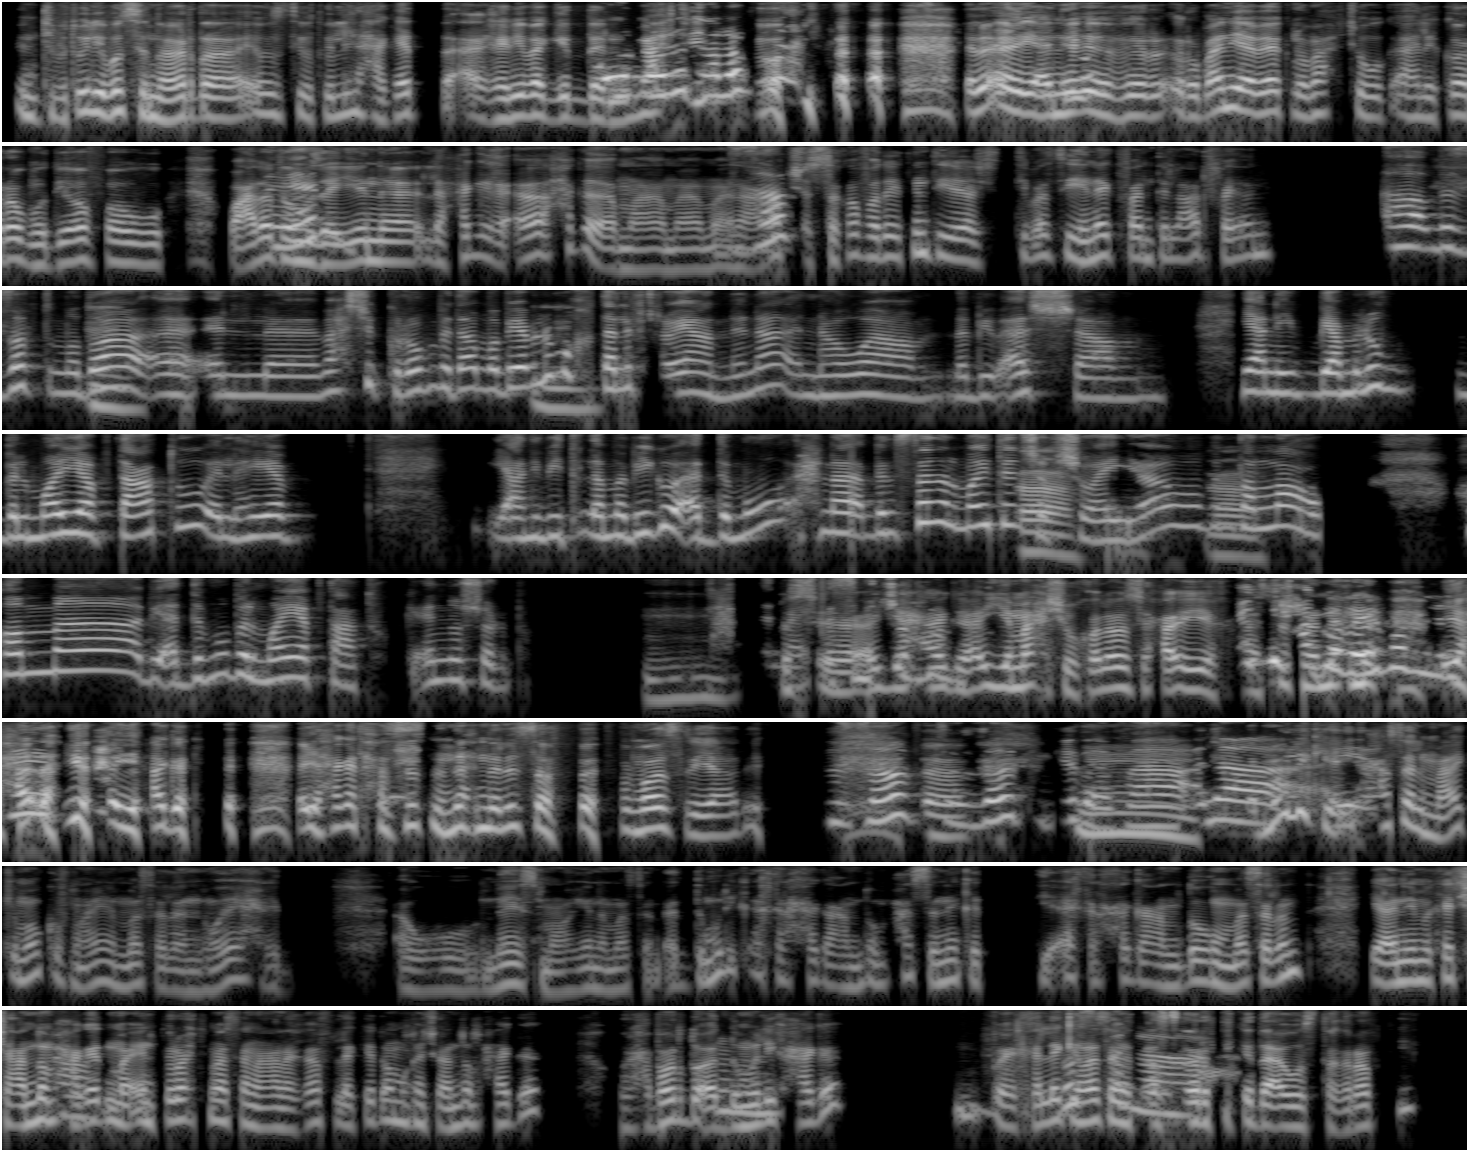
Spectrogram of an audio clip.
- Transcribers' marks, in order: other background noise; laughing while speaking: "أول مرّة تعرفها؟"; laughing while speaking: "هو"; chuckle; distorted speech; unintelligible speech; laughing while speaking: "حاجة أي حاجة"; chuckle; laughing while speaking: "إحنا لسّه في مصر يعني"; unintelligible speech
- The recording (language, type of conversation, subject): Arabic, podcast, ممكن تحكيلي قصة عن كرم ضيافة أهل البلد؟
